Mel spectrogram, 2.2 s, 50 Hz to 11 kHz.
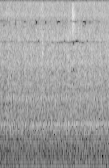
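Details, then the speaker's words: Mercedes W116 450 SEL 6.9 with M100 6.9 L V8 at idle. Smooth, even burble with no ticking or knocking; said to run well. "Très bon moteur. Là, il fonctionne bien."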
